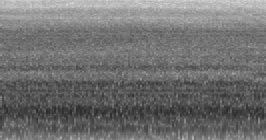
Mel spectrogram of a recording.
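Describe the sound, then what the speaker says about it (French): A battery-powered hair dryer runs steadily, blowing hot air in a loud, even, broadband whoosh with no other sounds. "Là, le sèche-cheveux est allumé"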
